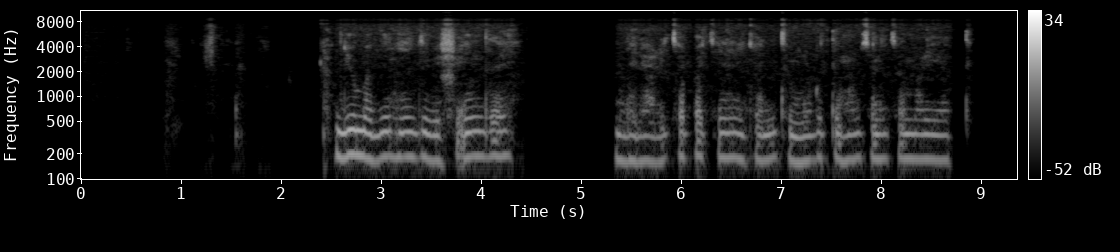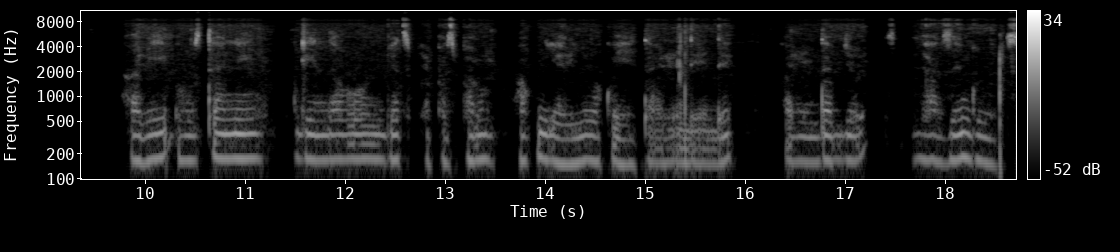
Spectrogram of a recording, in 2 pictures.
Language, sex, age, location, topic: Kinyarwanda, male, 36-49, Kigali, finance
